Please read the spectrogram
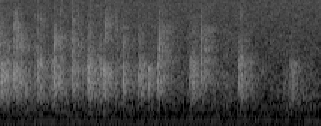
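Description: Scattered applause from a small audience, separate claps a few times a second that thin out and die away about a second and a half in.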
